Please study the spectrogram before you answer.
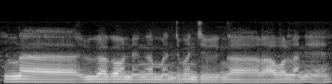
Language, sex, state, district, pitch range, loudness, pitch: Telugu, male, Andhra Pradesh, Sri Satya Sai, 110-120 Hz, -15 LUFS, 115 Hz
